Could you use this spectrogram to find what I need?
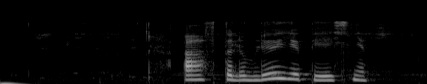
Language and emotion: Russian, neutral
